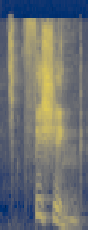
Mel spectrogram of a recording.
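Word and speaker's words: phishing: because they have influence fishing right fishing pronounced like fishing catching your fish but on the internet right slightly slightly different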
